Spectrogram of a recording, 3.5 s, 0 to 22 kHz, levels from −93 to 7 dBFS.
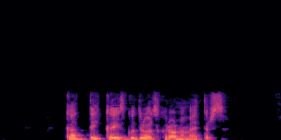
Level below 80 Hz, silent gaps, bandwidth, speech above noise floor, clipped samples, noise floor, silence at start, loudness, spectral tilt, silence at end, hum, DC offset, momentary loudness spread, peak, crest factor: -74 dBFS; none; 7.6 kHz; over 69 dB; under 0.1%; under -90 dBFS; 0.85 s; -22 LUFS; -6 dB/octave; 0.75 s; none; under 0.1%; 12 LU; -6 dBFS; 18 dB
